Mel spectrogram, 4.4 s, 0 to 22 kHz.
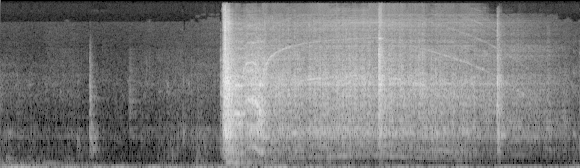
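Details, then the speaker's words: Isuzu 4x4 truck with starting trouble: a sharp clunk as the starter clutch engages, then a free high whir with the engine not turning over; starter fault suspected but unconfirmed, so the truck is to be pull-started. "Brock's having starting issues something's going on with the starters you can hear it like the clutch engaging that just seems to be spinning after that so I don't know"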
